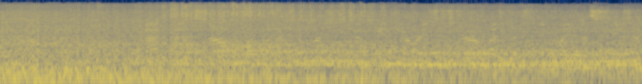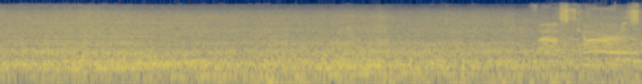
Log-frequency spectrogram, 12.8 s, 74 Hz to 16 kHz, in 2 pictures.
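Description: A field of winged sprint cars' V8 engines running together at low speed as they roll around a dirt oval before a start, a steady, loud engine drone.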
